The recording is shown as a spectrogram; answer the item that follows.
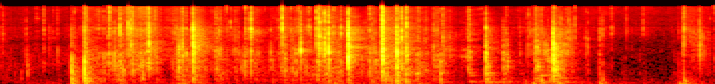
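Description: Thin clear plastic blister packaging crinkling and crackling in a rapid, irregular string of snaps as an action figure is worked free of it by hand.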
